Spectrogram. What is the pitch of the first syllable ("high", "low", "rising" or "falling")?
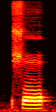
high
